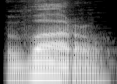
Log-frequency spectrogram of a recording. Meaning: dative singular of вар (var)
- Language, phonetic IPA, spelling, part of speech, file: Russian, [ˈvarʊ], вару, noun, Ru-вару.ogg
